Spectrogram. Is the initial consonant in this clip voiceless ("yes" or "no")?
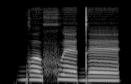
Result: no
